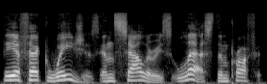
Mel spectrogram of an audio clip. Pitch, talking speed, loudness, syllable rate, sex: 145 Hz, 180 wpm, -18 LUFS, 4.9 syllables/s, male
